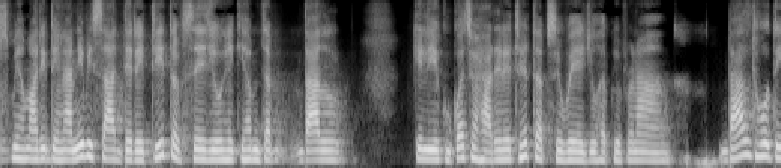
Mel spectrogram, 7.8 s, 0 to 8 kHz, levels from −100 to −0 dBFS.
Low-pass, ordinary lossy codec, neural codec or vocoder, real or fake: none; none; codec, 16 kHz, 1 kbps, X-Codec, WavLM features, trained on Multilingual LibriSpeech; fake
